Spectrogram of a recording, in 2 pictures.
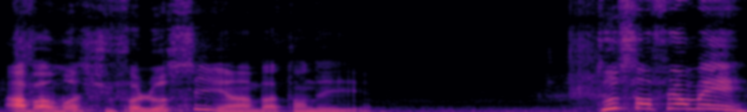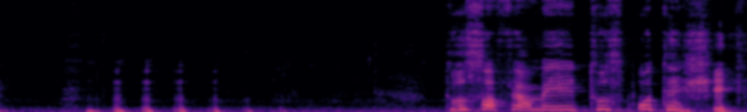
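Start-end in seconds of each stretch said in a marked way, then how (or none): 3.0-3.8 higher, louder announcement, half laughing; playful cry. Acted. Playful shout, all shut in. 6.0-7.4 higher, louder announcement, half laughing; playful cry. Acted. Repeats gleefully.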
